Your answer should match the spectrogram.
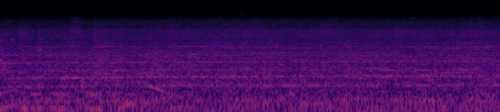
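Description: Ice resurfacer running on the rink, a faint low steady hum under the hiss of the arena.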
